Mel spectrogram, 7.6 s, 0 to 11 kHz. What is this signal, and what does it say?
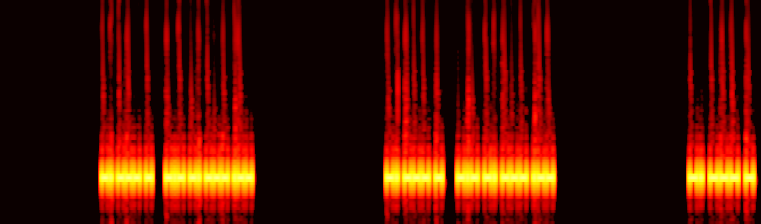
Morse code, heard as a keyed tone, about 52 wpm, 700 Hz. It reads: NOT KNOW NOT KNOW NOT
